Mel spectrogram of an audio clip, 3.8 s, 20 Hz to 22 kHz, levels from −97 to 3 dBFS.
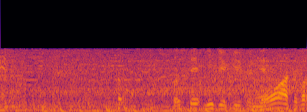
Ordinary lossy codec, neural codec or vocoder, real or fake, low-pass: none; none; real; 3.6 kHz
